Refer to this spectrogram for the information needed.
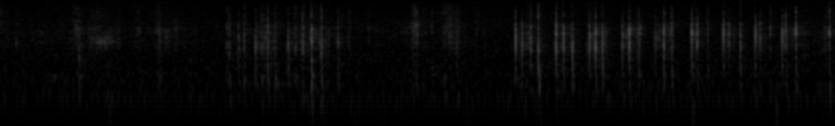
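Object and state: Plastic toothpaste tube.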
